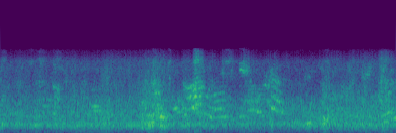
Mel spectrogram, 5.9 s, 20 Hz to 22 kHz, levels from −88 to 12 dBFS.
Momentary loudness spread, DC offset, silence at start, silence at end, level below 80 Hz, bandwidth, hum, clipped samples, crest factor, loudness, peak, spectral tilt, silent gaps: 11 LU; under 0.1%; 0 s; 0 s; -60 dBFS; 5.2 kHz; none; under 0.1%; 22 dB; -24 LUFS; -2 dBFS; -9.5 dB/octave; none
